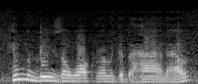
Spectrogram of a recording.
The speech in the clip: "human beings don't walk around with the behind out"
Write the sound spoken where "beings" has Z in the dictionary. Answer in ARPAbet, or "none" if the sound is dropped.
Z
